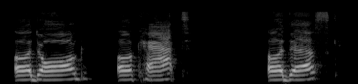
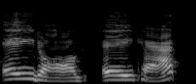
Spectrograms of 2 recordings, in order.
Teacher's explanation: We don't stress it. We give it that schwa sound.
